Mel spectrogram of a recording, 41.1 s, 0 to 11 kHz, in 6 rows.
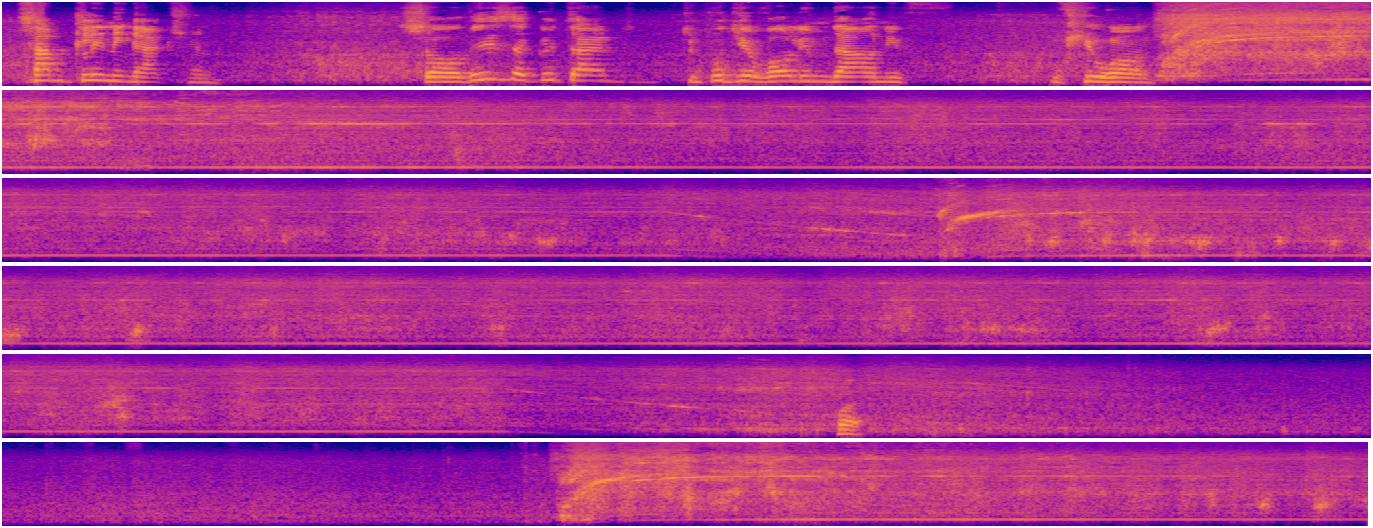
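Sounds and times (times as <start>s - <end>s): vacuum cleaner running: 5.8s - 33.8s, 37.0s - 41.0s.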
